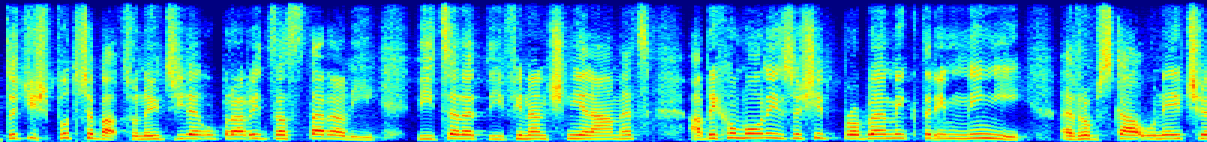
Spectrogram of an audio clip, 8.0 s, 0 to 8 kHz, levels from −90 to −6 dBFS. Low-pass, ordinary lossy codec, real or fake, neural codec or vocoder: none; none; fake; codec, 16 kHz, 1 kbps, X-Codec, HuBERT features, trained on LibriSpeech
